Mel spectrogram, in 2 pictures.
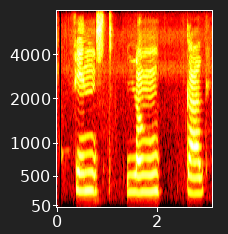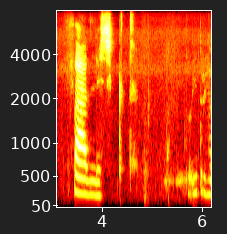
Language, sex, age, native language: Icelandic, female, 6, Icelandic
